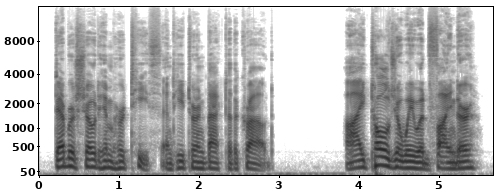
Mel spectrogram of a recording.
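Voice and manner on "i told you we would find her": growling, macho, manly tough-guy growl. A man tells the crowd before the cameras, in a manly growl. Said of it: "told the crowd in a manly growl".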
